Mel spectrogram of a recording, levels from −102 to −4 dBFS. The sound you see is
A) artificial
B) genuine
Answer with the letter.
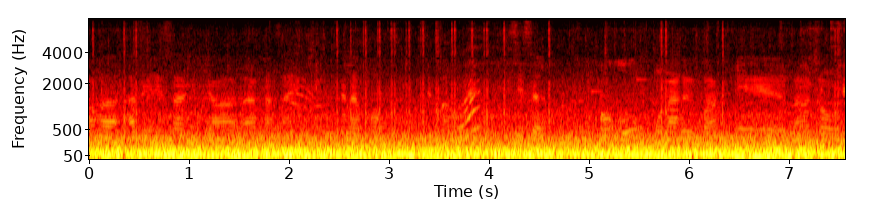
B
